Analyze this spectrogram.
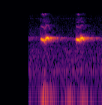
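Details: Siberian thrush song: two clear, thin, level whistles about half a second apart, each fading out slowly.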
